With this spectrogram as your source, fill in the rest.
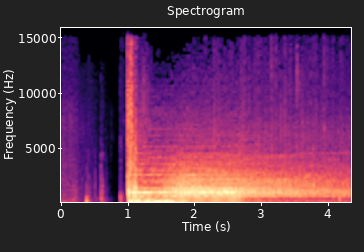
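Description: A bright video game chime rings out with a sparkling burst as a point is scored.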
